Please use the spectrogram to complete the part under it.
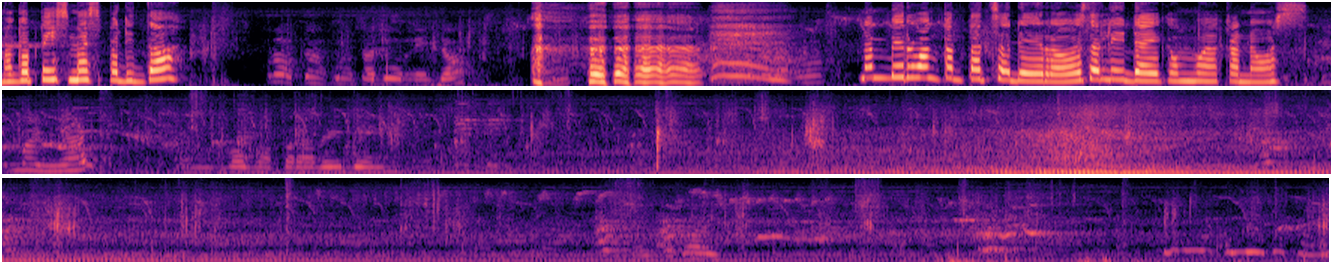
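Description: Sandals scuff slowly on a paved road.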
